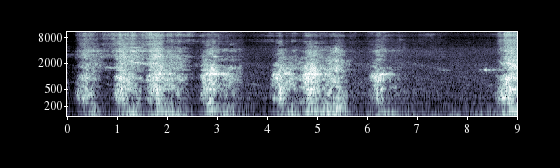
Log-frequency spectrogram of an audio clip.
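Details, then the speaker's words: Honda Beat FI scooter after fixing a lost-ignition fault in the wiring, plug cap refitted, started (runs even without battery): repeated throttle blips rising cleanly and settling evenly; normal running and revving. "Sekarang kita coba nyalakan dulu, kita starter. Nah ini motor bisa hidup."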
